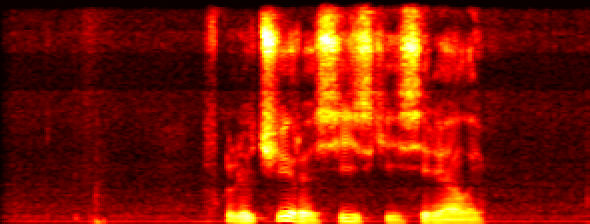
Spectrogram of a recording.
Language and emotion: Russian, neutral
